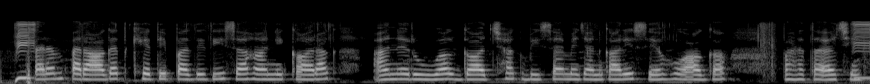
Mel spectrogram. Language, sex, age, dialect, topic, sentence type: Maithili, female, 18-24, Southern/Standard, agriculture, statement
